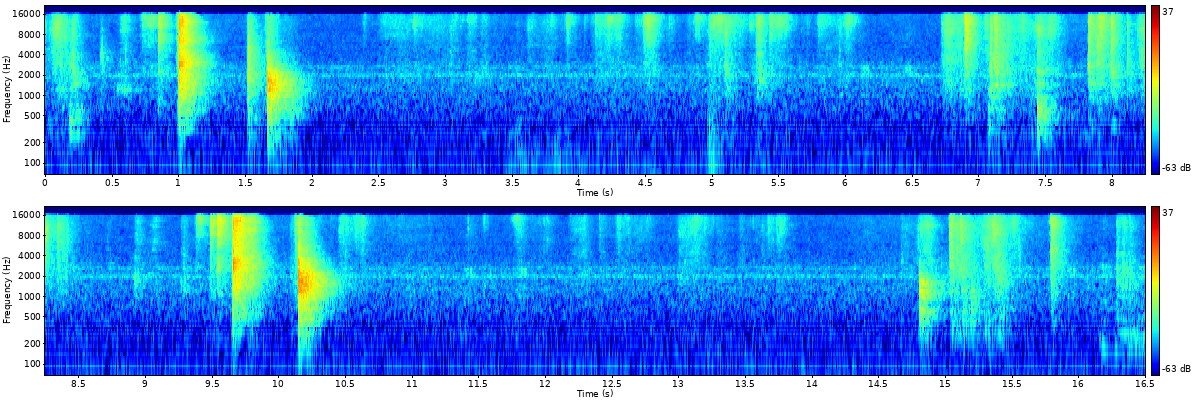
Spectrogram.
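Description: Sharp snipping clicks of cutters going through dried flower stems, in pairs: one pair about a second in, a fainter pair around seven seconds, and the loudest pair near ten seconds.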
